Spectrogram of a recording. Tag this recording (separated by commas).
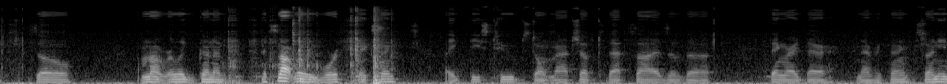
Speech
